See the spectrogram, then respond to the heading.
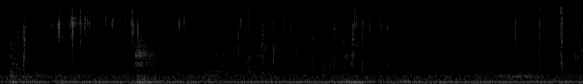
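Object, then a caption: Bar of soap shaved with a knife blade. A solid green Dalan soap bar held in the palm is shaved with a knife blade, giving quiet, dry crinkling and crunchy scraping bursts with bright, crisp edges. A steady low hum runs underneath throughout.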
